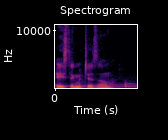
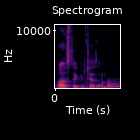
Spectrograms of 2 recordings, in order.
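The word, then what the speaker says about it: astigmatism: So I say aigmatism and she yells at me cuz it's pronounced a stigmatism.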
